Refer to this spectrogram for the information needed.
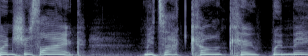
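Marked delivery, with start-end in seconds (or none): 1.1-2.3 put-on little, pitched-up Liverpool Scouse accent. Retelling a girl's words, the speaker quotes her in a Scouse accent. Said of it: "she's got such a Scouse little accent".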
